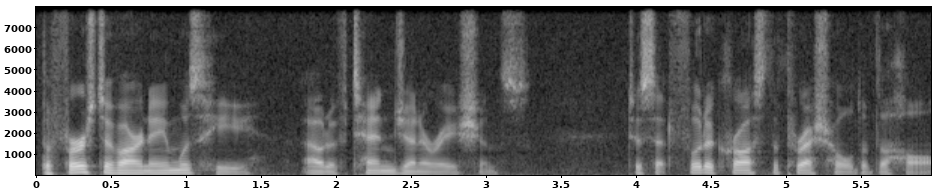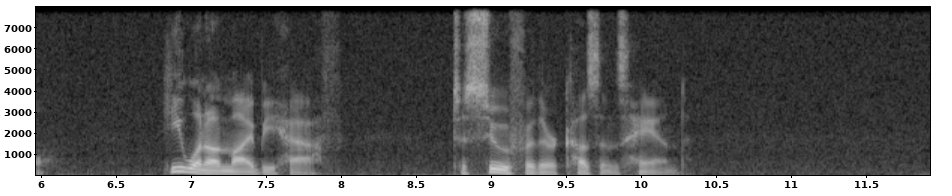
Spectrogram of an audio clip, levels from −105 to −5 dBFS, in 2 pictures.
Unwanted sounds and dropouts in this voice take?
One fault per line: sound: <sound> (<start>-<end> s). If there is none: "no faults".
no faults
